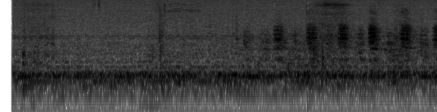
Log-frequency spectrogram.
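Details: West Highland White Terrier, a pet dog, panting indoors: rapid, breathy, airy pants of fairly steady rhythm, roughly three per second, with a constant low background hum.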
